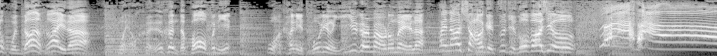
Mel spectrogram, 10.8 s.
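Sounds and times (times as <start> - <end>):
speech: 0.0 - 9.8
loud crying: 9.0 - 10.7.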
